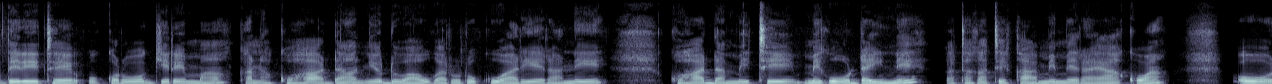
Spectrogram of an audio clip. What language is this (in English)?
Kikuyu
